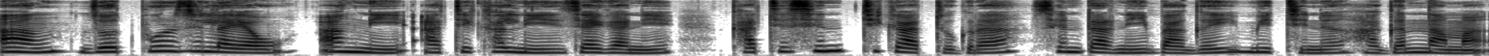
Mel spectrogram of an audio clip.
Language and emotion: Bodo, neutral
